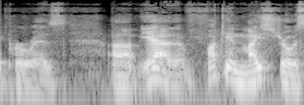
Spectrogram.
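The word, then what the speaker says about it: Pérez: I don't care if that's not how Spanish people pronounce it. I'm American. We say Perez.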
